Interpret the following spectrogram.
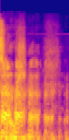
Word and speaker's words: Saoirse: It rhymes with inertia. It's Saoirse.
